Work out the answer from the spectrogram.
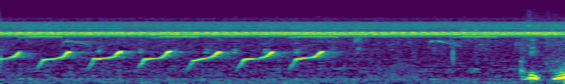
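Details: Black-capped Donacobius, close by at a small vegetation-choked lagoon in a reserve near Uberlândia, Brazil, gives alarm cries: eight loud, rising whistled notes, about two per second, over a steady high insect buzz, ending with a brief rustle.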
